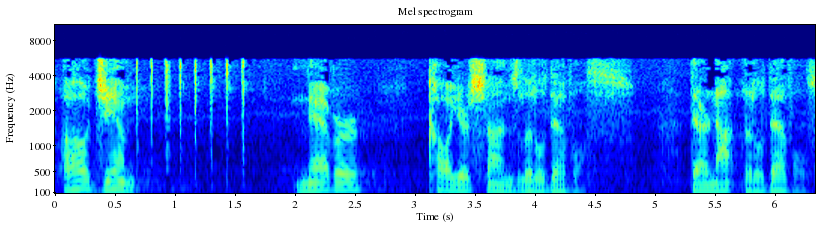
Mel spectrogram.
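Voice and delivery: low, measured reproof; solemn nun admonishing. Retold or imitated. Nun correcting dad about his sons, solemn gentle reproof. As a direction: pause gravely between phrases, lightly voiced nun. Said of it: "one of the sisters goes".

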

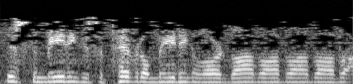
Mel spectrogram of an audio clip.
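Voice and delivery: low, soft monotone rattling; mumbled going-through-the-motions prayer; rote prayer. Retold or imitated. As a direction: drone through a routine prayer dismissively. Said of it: "And I didn't say".

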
